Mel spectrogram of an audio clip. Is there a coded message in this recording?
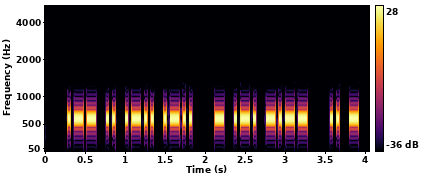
Yes: Morse code from 0.3 to 3.9 s, heard as a keyed tone, about 30 wpm, 600 Hz. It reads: WILL TRY IT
